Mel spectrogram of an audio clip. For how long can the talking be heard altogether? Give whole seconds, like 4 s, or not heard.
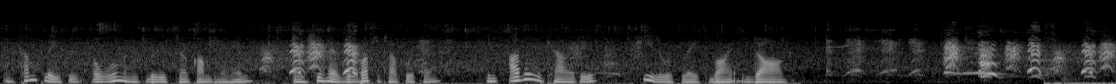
9 s.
